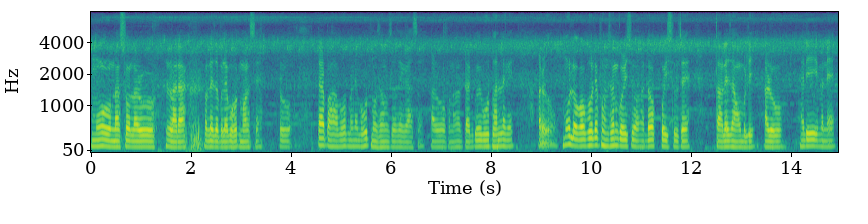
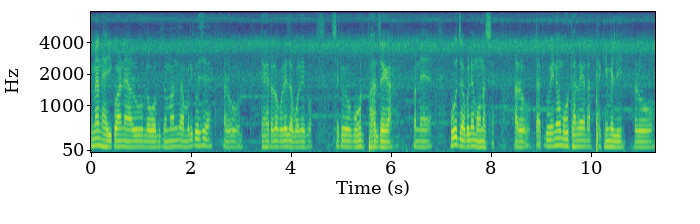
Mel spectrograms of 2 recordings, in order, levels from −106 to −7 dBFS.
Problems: constant background noise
